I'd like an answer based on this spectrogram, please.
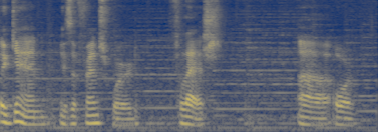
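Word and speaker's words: Fleche: This, again, is a French word, flesh, or like literally pronounced like the word flesh, like the flesh you have on your bones.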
